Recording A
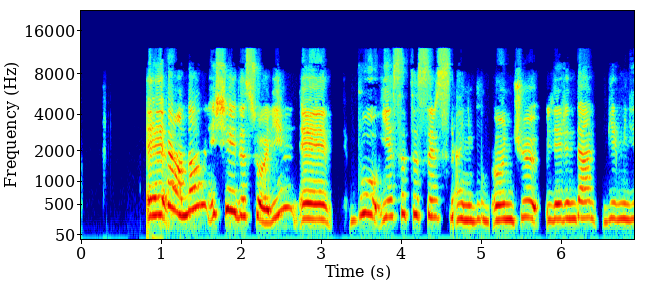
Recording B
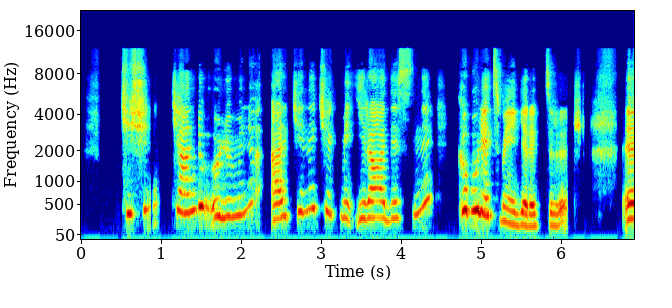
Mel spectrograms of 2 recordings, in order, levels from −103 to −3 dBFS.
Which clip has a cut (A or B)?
A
